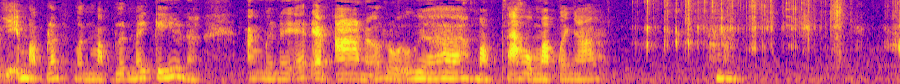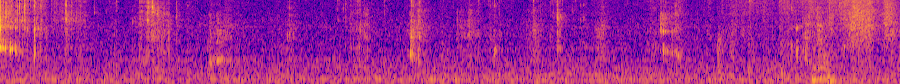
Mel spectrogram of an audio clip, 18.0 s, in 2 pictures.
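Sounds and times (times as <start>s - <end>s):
steady low hum: 0.0s - 18.0s
person chewing crunchy food: 6.3s - 17.2s.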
